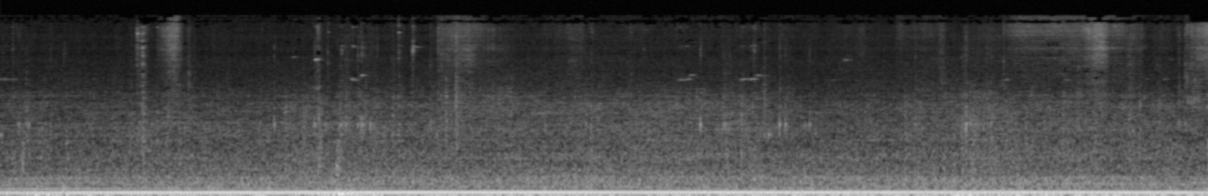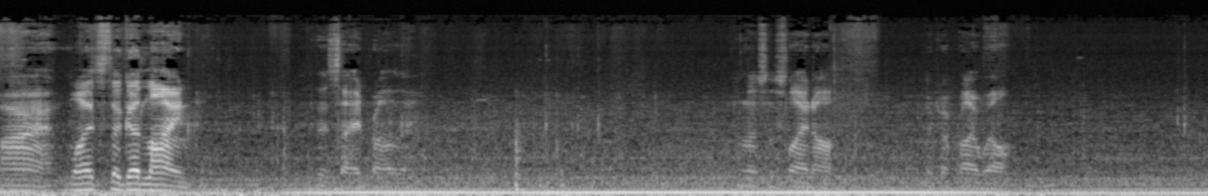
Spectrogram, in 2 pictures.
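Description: A vehicle engine hums steadily at a low pitch.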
